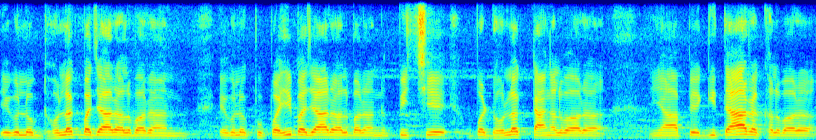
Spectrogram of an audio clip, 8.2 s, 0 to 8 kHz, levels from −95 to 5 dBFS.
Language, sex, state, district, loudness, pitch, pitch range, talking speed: Bajjika, male, Bihar, Vaishali, -22 LUFS, 150 Hz, 145-155 Hz, 160 wpm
